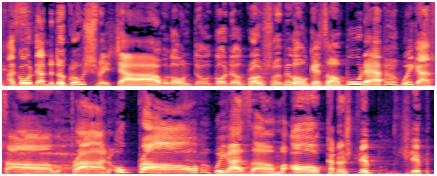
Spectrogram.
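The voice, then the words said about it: Put-on Cajun accent. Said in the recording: “you have not done a Cajun accent”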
